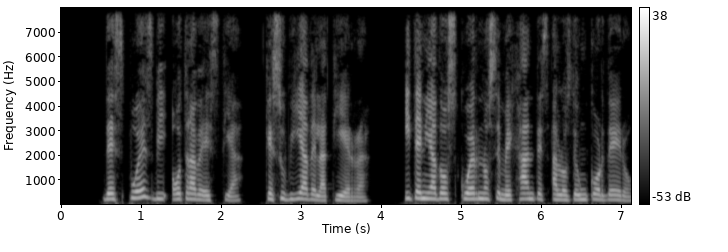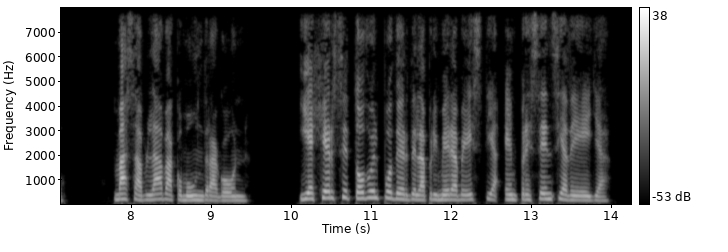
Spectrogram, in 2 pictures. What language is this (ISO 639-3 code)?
spa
